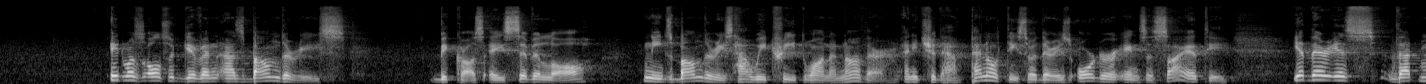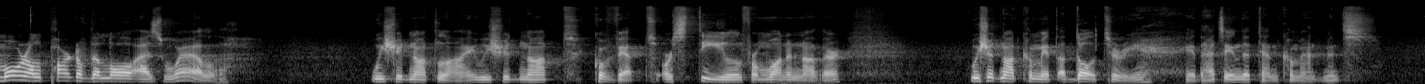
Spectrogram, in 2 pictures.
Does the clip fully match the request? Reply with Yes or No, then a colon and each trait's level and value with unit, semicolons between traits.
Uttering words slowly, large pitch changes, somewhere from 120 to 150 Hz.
Yes: slow, 130 wpm; wide, 6.3 semitones; medium, 140 Hz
